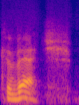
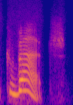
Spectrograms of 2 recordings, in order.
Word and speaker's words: kvetch: Find this evening that word kvetch, which we hope is close to the correct pronunciation.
